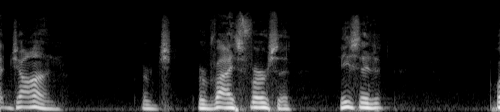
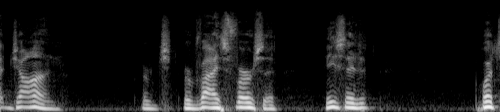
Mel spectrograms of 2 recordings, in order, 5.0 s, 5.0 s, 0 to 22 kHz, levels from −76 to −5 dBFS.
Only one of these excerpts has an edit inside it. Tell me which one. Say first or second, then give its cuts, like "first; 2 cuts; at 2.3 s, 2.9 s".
second; 1 cut; at 1.8 s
